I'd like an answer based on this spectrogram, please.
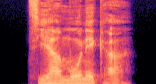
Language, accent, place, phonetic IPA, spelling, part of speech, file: German, Germany, Berlin, [ˈt͡siːhaʁˌmoːnika], Ziehharmonika, noun, De-Ziehharmonika.ogg
- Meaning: squeezebox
